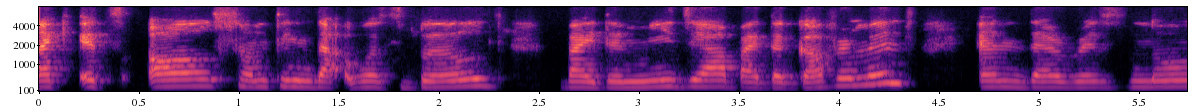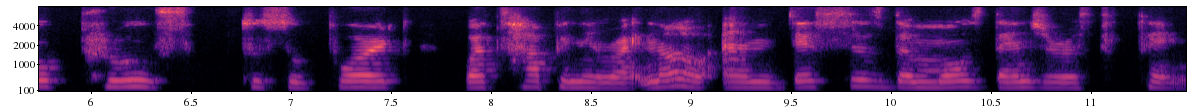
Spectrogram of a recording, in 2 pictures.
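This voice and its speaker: In a Quebec accent, a woman speaks at a fairly slow pace with fairly even intonation. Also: medium pitch for a woman. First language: French. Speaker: panelist. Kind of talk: panel discussion.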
